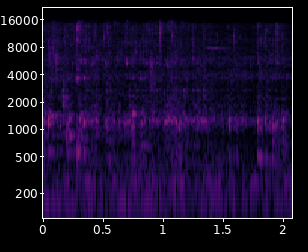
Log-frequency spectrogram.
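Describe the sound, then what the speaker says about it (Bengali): Water is poured into a pot for steaming vapa pitha, a soft, faint, steady trickle and splash heard close up without talk. "পাতিলে পানি দিয়ে নেবেন,"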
